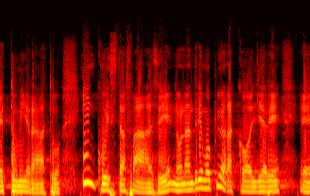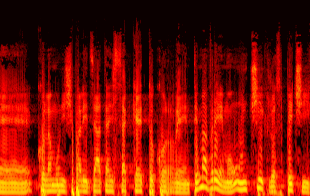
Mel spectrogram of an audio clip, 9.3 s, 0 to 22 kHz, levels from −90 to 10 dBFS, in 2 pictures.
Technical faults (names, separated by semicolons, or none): none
